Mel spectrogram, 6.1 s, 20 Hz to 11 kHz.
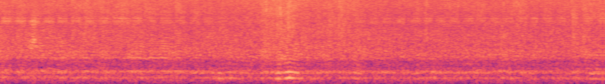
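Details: Honeybee swarm out of its hive, a dense continuous low hum with steady bands near 200 and 400 cycles, one insect passing close and louder around the third second.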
